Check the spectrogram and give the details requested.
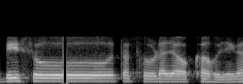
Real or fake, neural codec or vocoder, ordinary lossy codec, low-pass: real; none; none; 3.6 kHz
